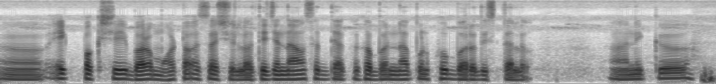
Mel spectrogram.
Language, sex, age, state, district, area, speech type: Goan Konkani, male, 18-30, Goa, Canacona, rural, spontaneous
